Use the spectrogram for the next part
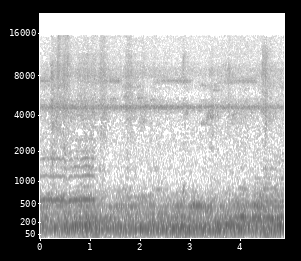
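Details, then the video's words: A low, continuous hum of bees searching for prey, thick and steady, with faint wavering overtones and soft ticking sounds above. "Lebah Mencari Mangsa, Suara Lebah"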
